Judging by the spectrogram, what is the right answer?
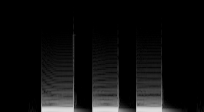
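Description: A sine wave hard-clipped by digital clipping in Ableton plays as three loud, buzzy tone bursts, each roughly half a second long, separated by short silences.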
